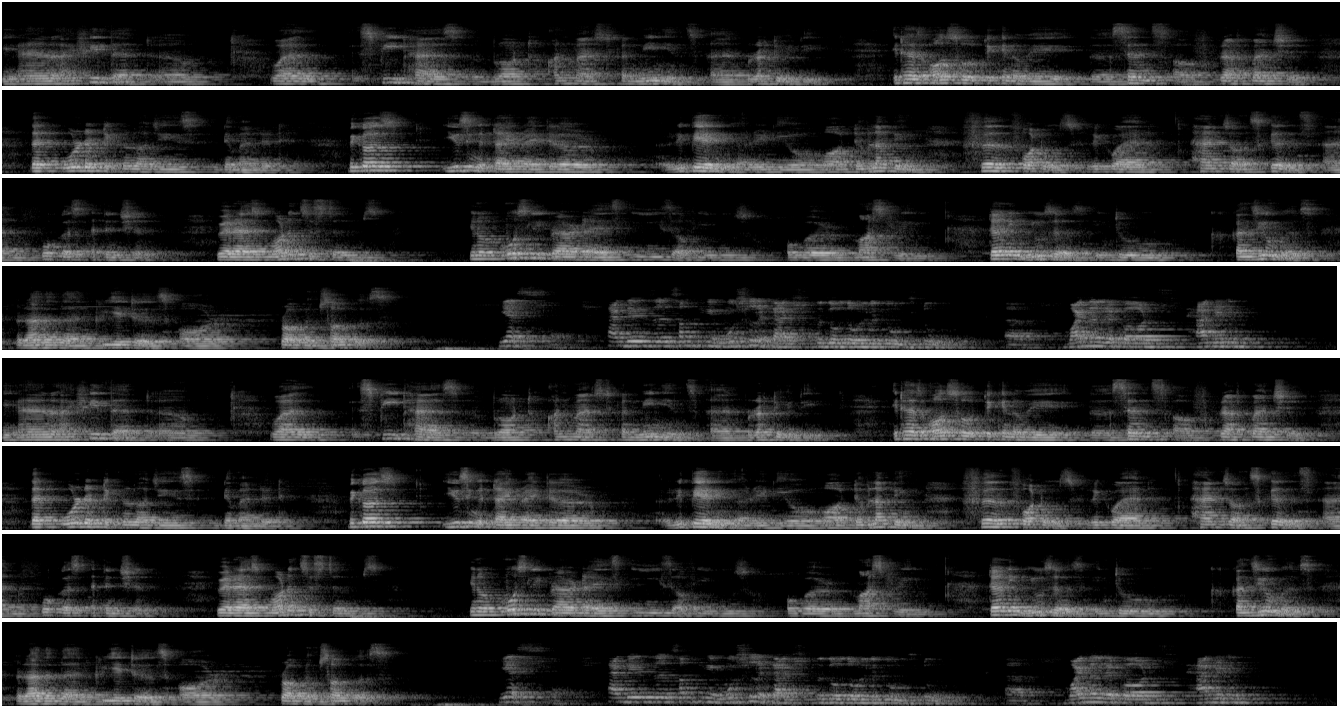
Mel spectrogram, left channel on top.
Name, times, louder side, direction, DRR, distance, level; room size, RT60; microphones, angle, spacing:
voice 1, 0.0-1.9 2.3-3.1 3.5-8.1 8.5-16.1 16.5-17.3 17.8-19.3 19.9-24.9 25.3-28.2 28.6-30.5 31.4-34.2 34.6-35.9 36.3-38.3 39.1-42.4 42.9-44.0, equal, 15° right, 1 dB, 0.5 m, -29 dB
voice 2, 45.1-45.8 46.2-49.6 50.2-50.4 50.7-52.5, equal, 15° left, -2 dB, 0.7 m, -33 dB
3.4 x 3.1 x 4.7 m, 1.3 s
head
